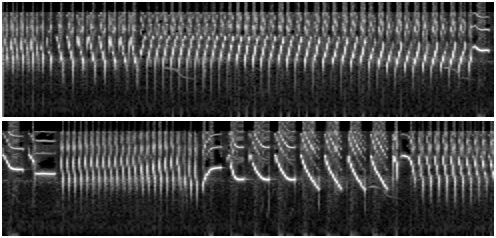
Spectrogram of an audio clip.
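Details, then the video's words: Canary singing long 'cuit cuit' rolling song, used as a training model for young canaries: loud fast trill of repeated high notes, a brief pause, then a slower series of curving whistled notes. "Masteran Suara Burung Kenari Gacor Panjang cuit cuit Ngerol untuk Pancingan Kenari!"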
